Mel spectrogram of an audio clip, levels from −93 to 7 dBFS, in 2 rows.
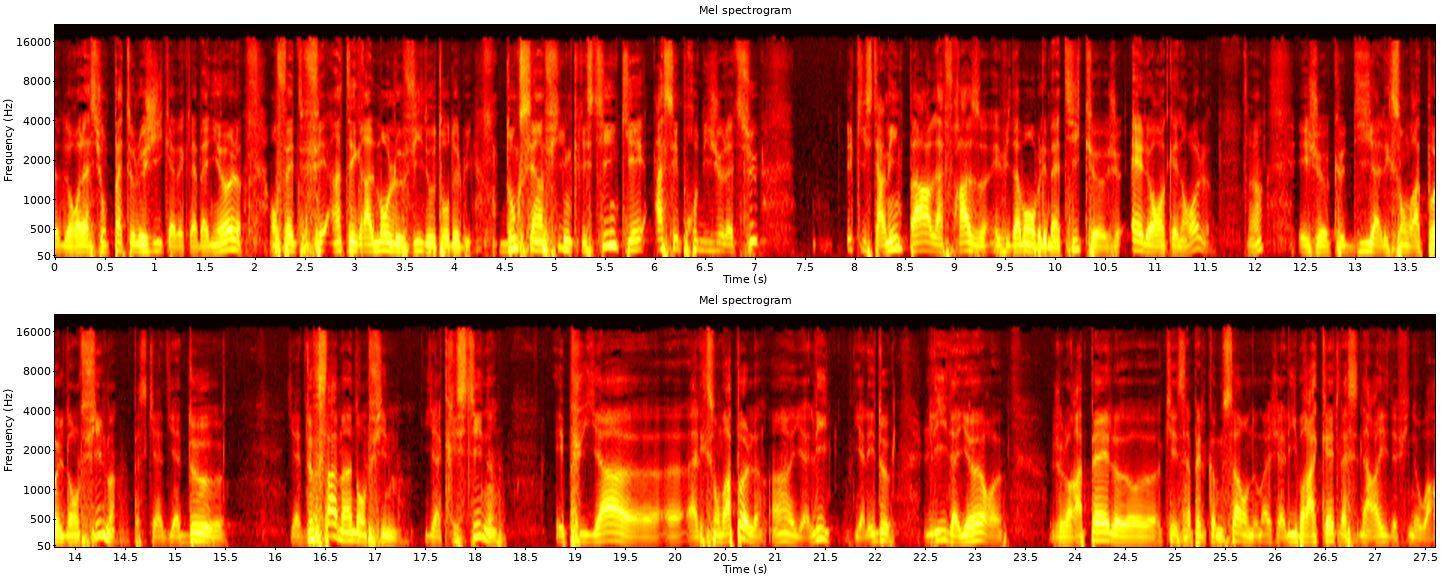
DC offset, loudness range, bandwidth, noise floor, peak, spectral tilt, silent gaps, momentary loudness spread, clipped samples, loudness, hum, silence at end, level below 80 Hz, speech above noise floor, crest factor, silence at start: under 0.1%; 4 LU; 17.5 kHz; -53 dBFS; 0 dBFS; -6 dB/octave; none; 13 LU; under 0.1%; -16 LUFS; none; 0 s; -38 dBFS; 38 dB; 16 dB; 0 s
